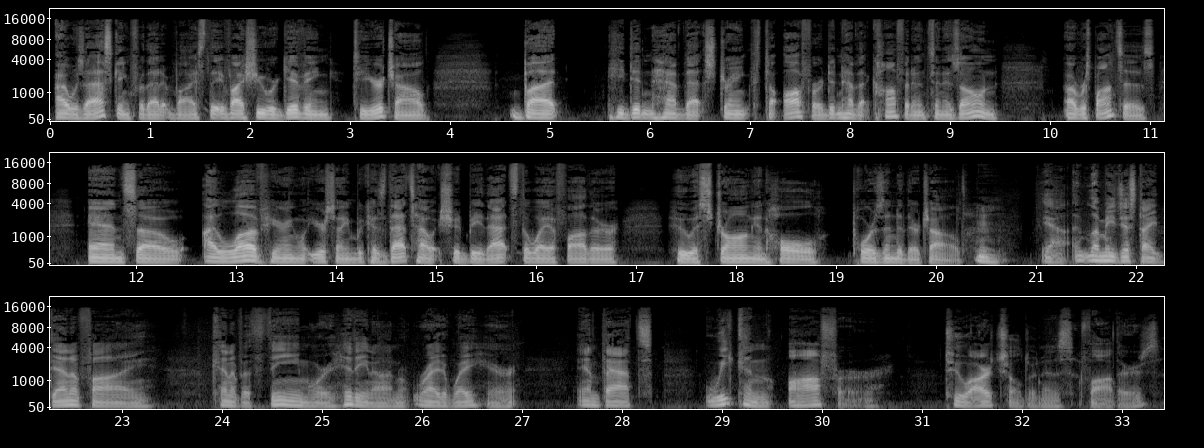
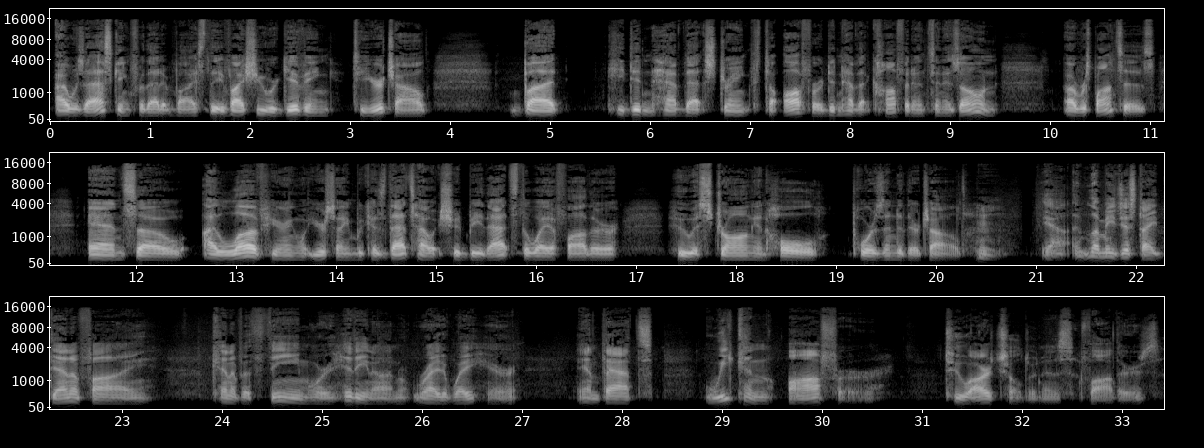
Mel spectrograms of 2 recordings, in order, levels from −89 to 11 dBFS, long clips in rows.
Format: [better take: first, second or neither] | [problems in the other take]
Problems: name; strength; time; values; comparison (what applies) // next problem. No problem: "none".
first | thin; somewhat; fading below 300 Hz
